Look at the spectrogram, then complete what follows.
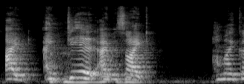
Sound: laughs

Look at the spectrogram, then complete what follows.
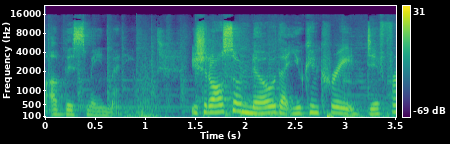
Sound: swoosh

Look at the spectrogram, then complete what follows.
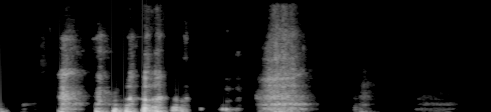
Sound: laughs

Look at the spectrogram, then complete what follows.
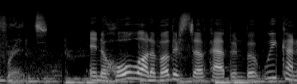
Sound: voiceover

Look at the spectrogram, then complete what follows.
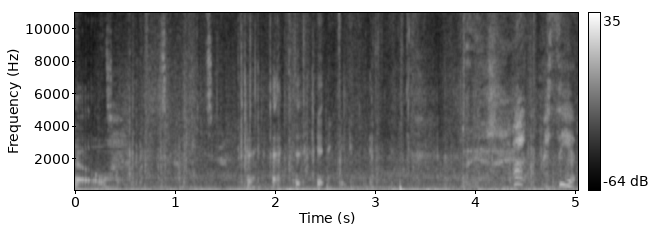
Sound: laughs

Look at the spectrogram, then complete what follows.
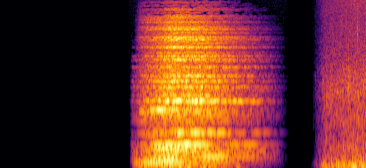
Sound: xbox sound

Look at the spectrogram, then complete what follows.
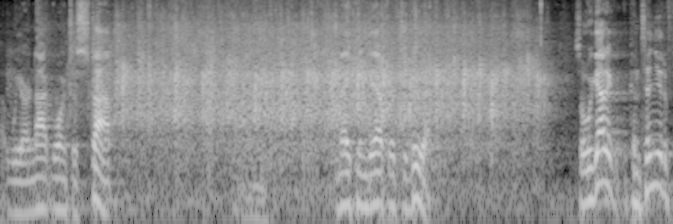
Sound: applause

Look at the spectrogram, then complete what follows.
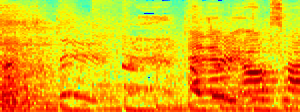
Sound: canned gasp

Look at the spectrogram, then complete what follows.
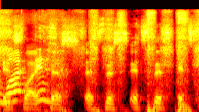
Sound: laughing

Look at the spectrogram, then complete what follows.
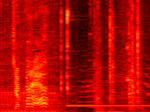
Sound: door bell rings

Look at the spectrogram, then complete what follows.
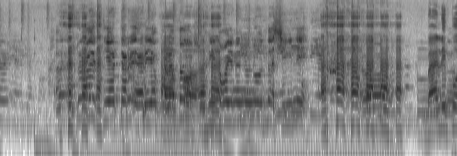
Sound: laugh

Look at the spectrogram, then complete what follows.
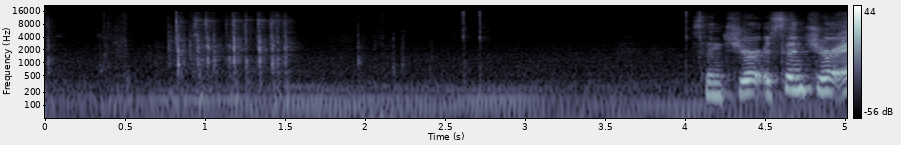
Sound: keyboard clicks

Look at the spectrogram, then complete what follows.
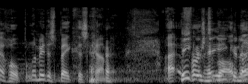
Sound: chuckles

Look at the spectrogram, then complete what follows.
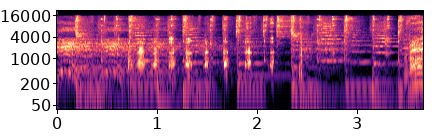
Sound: laughing

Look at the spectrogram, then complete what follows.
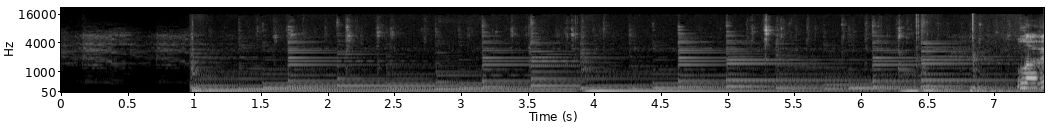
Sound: typing

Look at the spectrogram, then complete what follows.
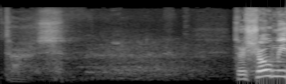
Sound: laughter

